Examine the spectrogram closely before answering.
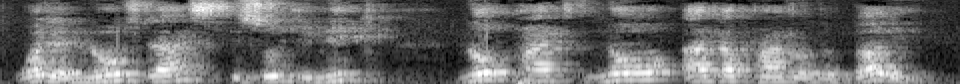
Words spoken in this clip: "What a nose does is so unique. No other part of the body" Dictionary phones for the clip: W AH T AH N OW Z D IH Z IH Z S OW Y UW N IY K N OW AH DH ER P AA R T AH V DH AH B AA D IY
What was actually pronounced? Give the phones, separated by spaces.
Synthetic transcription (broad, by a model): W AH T AH N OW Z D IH S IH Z S OW Y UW N IY K N OW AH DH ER P AA R T AH V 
